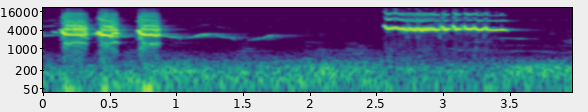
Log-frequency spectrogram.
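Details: Oriental magpie-robin singing in a recording for training mute birds: three loud raspy notes, a soft rising whistle, then a second of dense, shrill, buzzy chatter.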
